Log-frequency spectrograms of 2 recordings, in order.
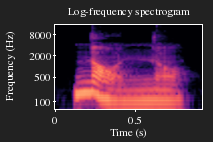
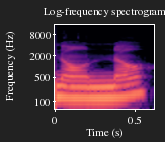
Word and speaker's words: nonno: Many English-speaking people with Italian ancestry use the word nonno to describe their grandpa, although it tends to be pronounced with one “n” instead of two.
